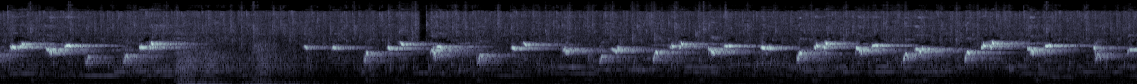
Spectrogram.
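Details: Yellow-vented bulbul, a songbird valued for its close-tempo song, heard as a lure: a lively, continuous run of rippling notes with a short pause and a low thump near the start, then steady bubbling phrases.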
